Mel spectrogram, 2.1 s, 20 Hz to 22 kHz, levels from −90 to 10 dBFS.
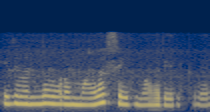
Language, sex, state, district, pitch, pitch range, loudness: Tamil, female, Tamil Nadu, Kanyakumari, 220 Hz, 205-235 Hz, -16 LUFS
